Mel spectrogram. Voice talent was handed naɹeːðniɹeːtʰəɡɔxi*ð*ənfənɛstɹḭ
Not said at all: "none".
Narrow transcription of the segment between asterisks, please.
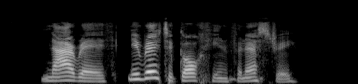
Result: none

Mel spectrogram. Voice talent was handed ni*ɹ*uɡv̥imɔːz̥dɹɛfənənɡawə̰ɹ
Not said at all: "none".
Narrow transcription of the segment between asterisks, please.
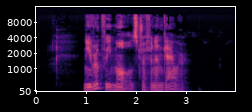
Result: ɹ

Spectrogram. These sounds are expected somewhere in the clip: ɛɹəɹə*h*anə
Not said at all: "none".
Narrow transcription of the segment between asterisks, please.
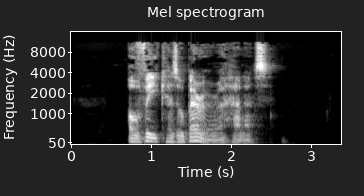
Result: h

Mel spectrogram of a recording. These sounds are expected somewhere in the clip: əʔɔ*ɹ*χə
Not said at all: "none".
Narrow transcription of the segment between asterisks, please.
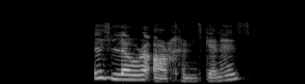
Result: ɹ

